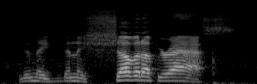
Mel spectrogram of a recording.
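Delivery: ordinary delivery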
